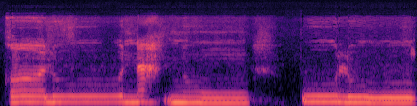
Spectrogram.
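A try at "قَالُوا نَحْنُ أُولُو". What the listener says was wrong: Kalau u tu tak payah panjang, pasal waw dia ada bulat tu tak payah panjang. Ulu aja. Tak panjang ulunya. Wa ulu gitu.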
